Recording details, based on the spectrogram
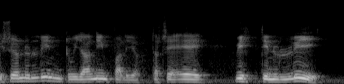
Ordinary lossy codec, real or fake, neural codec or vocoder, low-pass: none; real; none; 10.8 kHz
